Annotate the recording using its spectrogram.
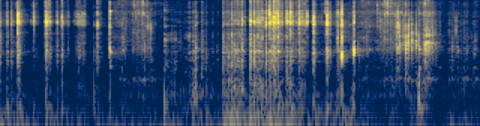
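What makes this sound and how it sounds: A utility-knife blade scrapes a solid white bar of dry soap, carving it into thin curls. A rapid, irregular series of crisp, bright scraping and crackling strokes is heard, with a denser run of shaving texture in the middle and very little low end.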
